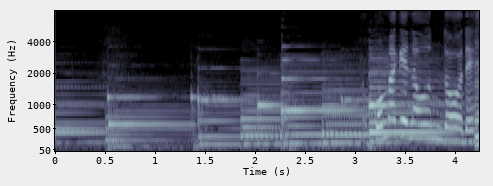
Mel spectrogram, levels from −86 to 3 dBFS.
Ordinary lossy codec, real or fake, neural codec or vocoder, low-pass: none; real; none; none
